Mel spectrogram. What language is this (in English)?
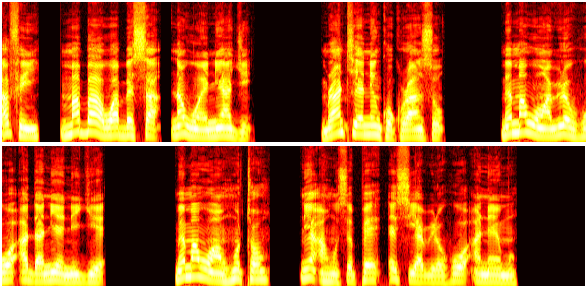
Akan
